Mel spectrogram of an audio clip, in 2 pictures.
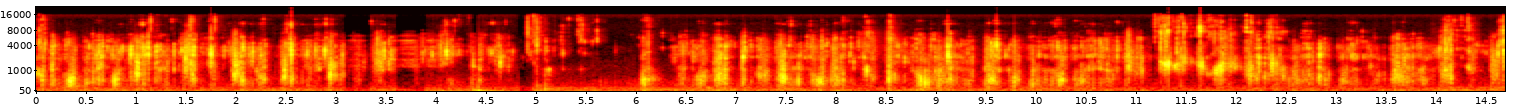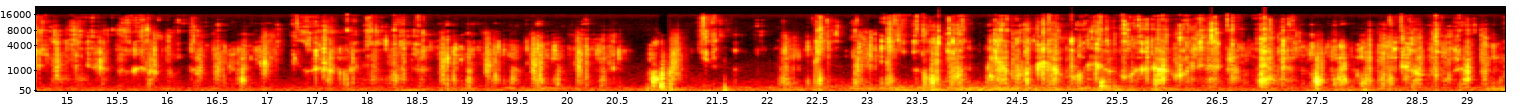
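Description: Close-miked chewing of spicy boiled seafood, with wet mouth clicks coming in quick, irregular runs. There are brief pauses about five seconds in and again about two-thirds of the way through.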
